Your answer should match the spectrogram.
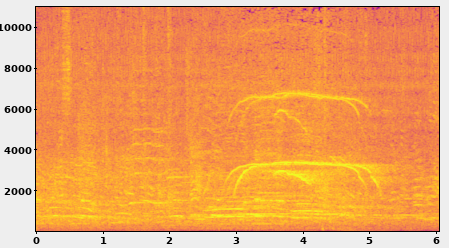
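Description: Football stadium crowd noise, a steady mass of voices. About three seconds in, several long whistles rise, hold for about two seconds and fall away together.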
